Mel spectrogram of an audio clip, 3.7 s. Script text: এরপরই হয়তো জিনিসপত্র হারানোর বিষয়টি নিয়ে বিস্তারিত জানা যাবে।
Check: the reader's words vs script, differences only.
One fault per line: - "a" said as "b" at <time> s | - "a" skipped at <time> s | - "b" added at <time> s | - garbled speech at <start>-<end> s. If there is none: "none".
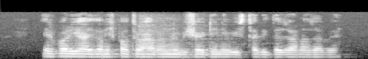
none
